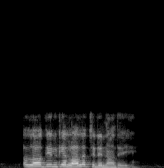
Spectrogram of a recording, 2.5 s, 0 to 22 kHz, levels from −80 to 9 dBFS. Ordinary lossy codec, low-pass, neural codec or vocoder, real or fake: Opus, 64 kbps; 7.2 kHz; codec, 16 kHz, 2 kbps, FunCodec, trained on LibriTTS, 25 frames a second; fake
